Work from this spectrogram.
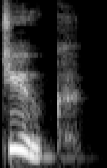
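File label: "duke", British English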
